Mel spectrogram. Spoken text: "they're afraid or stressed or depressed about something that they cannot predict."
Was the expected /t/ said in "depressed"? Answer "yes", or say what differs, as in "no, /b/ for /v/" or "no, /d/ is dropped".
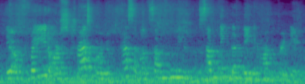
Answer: no, /t/ is dropped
